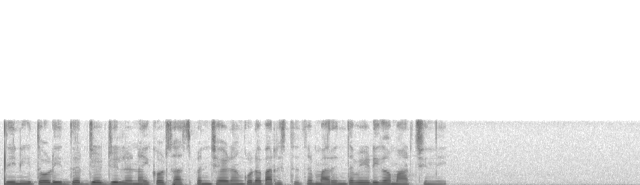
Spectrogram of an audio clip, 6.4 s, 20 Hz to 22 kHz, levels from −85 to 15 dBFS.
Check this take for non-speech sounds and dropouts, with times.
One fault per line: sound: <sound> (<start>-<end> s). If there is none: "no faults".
no faults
